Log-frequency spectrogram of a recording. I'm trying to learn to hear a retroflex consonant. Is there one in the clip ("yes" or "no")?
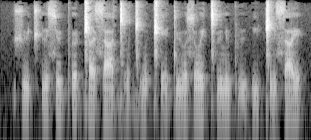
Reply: no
